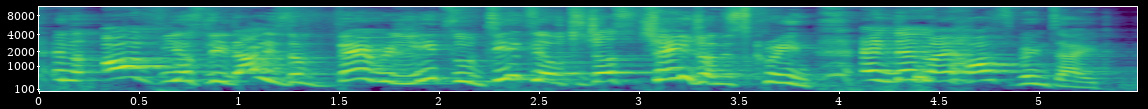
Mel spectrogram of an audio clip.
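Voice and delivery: loud, high, agitated venting; frantic rant. Acted. Frantic rant about her life.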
